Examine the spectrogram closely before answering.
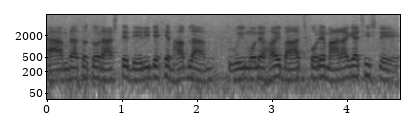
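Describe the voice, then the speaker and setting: A man voicing an anxious, excitable farmer in a cartoon moral story, exclaiming dramatically. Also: mid-range voice, moderate pace, lightly acted. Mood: astonished. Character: anxious, excitable male farmer, a scolding friend. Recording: loud rain noise behind the voice. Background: rain.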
